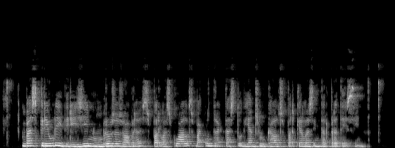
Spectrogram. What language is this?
Catalan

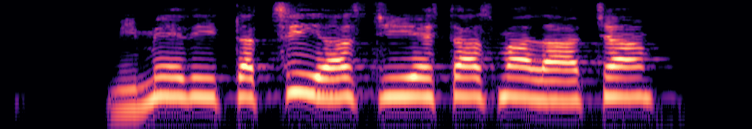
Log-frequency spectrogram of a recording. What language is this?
Esperanto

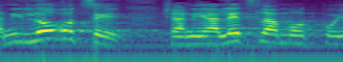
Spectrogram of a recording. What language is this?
Hebrew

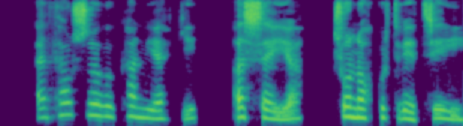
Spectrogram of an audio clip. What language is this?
Icelandic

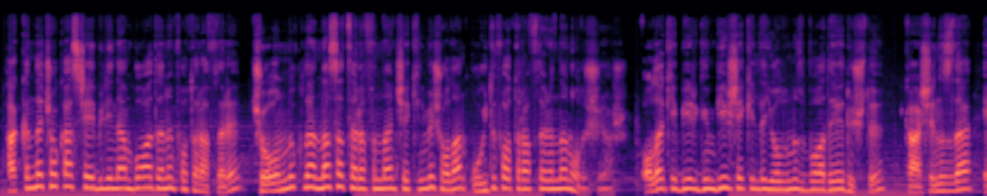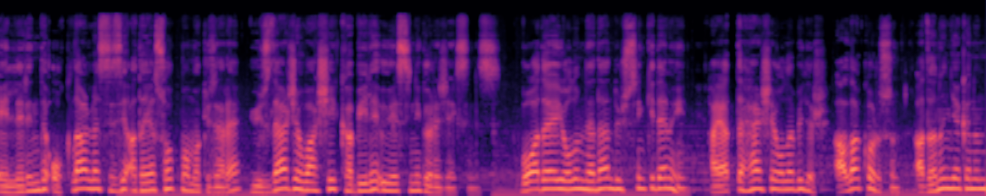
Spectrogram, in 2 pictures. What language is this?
Turkish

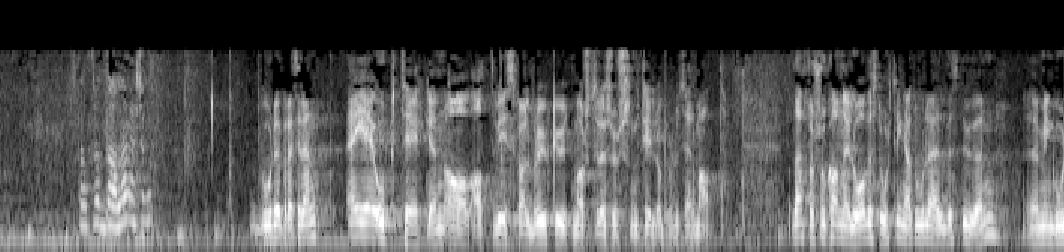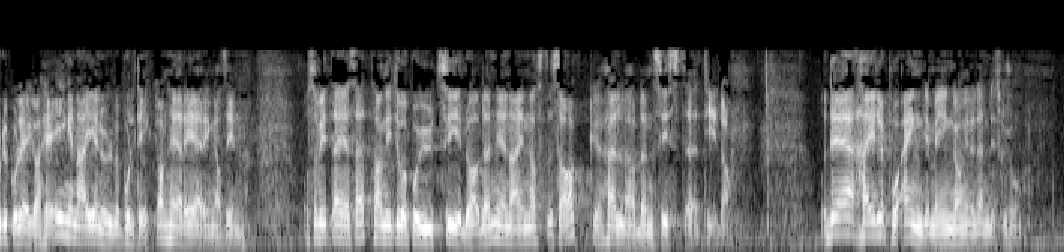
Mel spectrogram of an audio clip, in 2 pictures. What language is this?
Norwegian Nynorsk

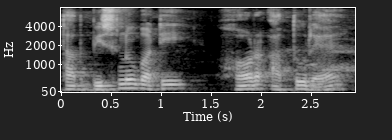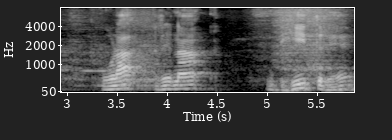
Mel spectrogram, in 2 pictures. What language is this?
Santali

